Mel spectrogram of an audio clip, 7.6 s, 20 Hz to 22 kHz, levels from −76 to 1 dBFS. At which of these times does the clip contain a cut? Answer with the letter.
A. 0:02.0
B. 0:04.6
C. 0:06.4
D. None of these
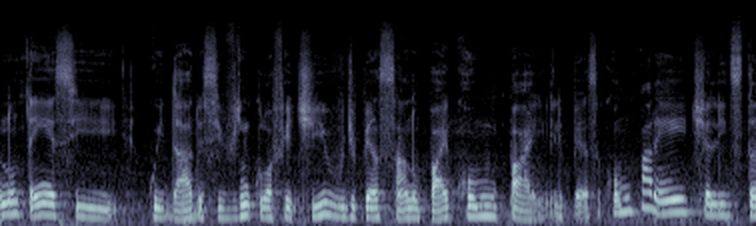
D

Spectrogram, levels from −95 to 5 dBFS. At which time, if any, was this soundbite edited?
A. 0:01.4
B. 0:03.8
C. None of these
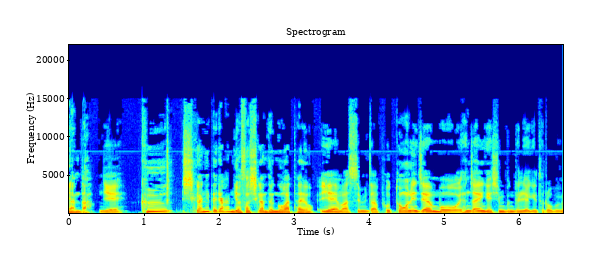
B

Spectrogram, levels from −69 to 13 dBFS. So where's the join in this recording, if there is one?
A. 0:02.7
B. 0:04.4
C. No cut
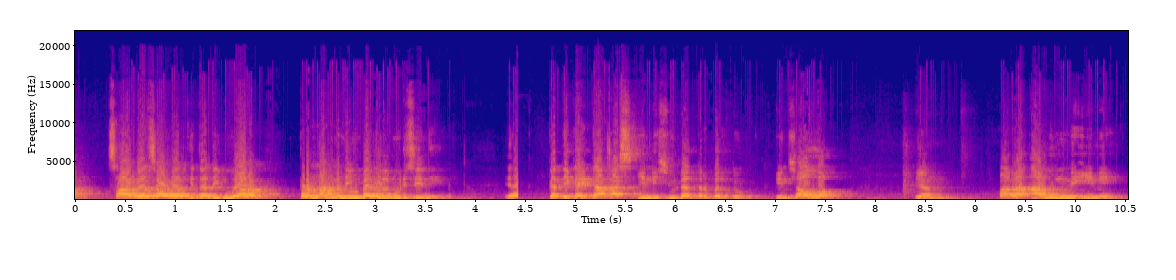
B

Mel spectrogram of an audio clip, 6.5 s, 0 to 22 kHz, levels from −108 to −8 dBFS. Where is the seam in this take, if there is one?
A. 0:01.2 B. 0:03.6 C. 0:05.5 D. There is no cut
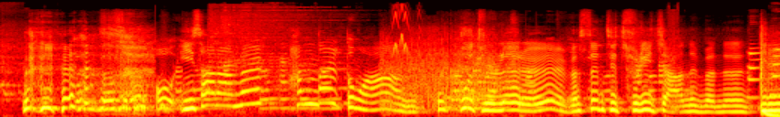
A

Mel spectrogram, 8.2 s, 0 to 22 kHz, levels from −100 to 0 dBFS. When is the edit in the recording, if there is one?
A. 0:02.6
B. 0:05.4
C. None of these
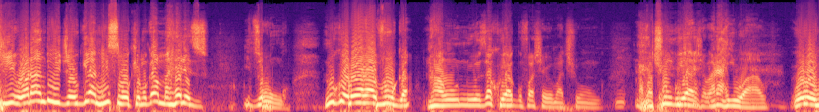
A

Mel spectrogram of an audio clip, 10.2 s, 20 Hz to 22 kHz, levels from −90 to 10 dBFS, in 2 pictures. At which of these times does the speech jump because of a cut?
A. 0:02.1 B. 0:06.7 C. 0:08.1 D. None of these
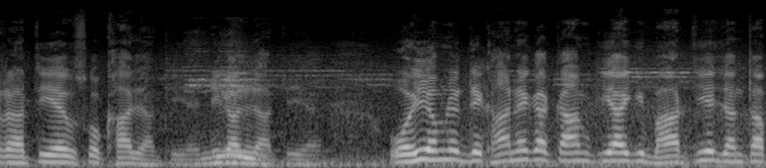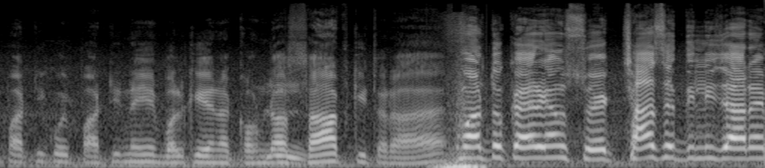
C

